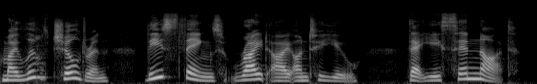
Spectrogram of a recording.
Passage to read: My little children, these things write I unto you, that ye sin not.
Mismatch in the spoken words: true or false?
false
